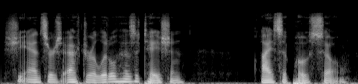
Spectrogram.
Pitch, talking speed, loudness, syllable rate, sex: 100 Hz, 150 wpm, -18 LUFS, 6.3 syllables/s, male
